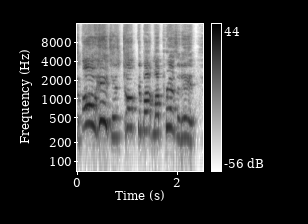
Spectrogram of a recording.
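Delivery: high, loud, drawn-out mock indignation; mock outrage. Mocking people upset over Trump talk, hammed-up outrage. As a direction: mimic an offended supporter, slow and loud. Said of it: "I'm not one of the motherfuckers like".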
